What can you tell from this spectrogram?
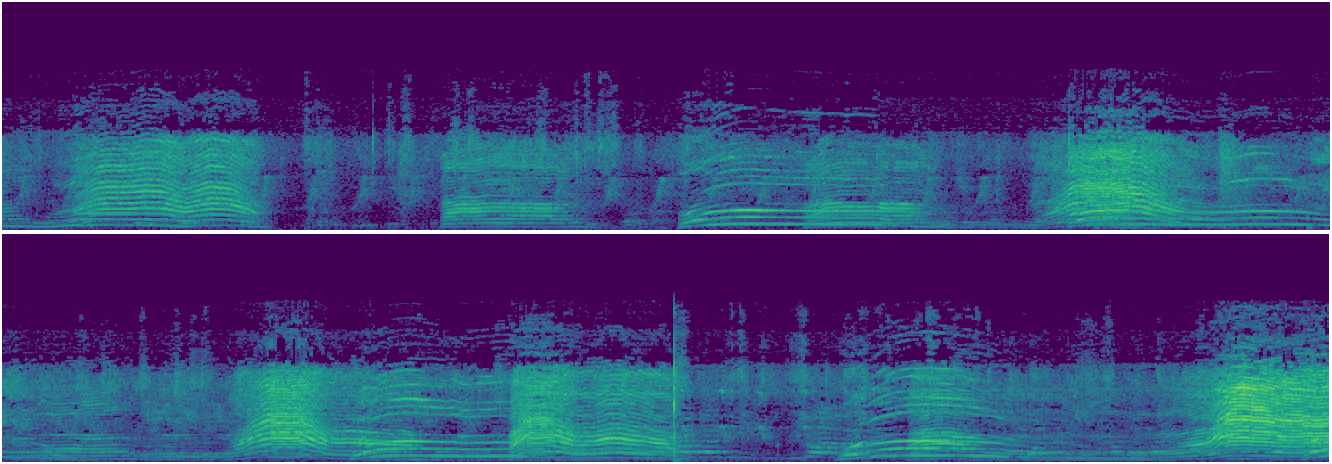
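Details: Two fighting cats keep up a nearly continuous series of harsh, wavering yowls, each rising to a shrill peak and sagging into a moan, with brief pauses between outbursts.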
